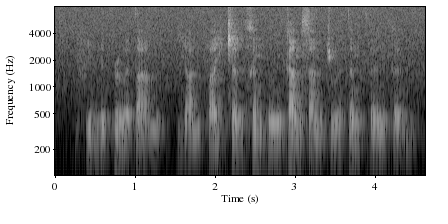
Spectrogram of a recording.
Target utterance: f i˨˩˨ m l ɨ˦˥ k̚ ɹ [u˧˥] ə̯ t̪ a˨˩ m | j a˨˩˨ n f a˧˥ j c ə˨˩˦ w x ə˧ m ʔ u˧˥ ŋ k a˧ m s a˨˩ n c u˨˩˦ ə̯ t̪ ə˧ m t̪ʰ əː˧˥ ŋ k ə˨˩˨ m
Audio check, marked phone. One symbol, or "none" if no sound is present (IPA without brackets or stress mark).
u˧˥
